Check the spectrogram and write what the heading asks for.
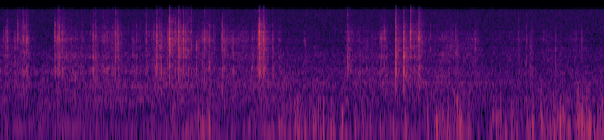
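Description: Crumpled white paper wrapper crinkling and crackling as it is handled, in irregular sharp clicks.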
